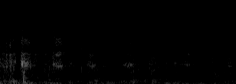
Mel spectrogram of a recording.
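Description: A pug breathing faintly in short, quick puffs.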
